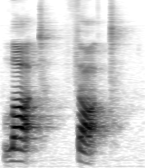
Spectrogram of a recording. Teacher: there's some dialects in american english that say lot thought and they sound exactly the same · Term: lot thought merger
